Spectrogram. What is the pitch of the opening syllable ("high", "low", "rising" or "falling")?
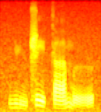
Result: low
